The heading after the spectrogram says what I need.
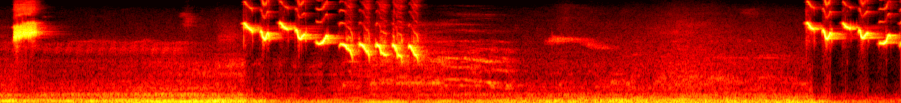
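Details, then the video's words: Orange-headed thrush song from Singaraja, northern Bali, played to stimulate singing: an opening note, then a long series of quick falling whistled notes, a quiet gap, and the same descending series again near the end. "Pemancing Burung ANIS MERAH Agar Selalu Gacor"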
